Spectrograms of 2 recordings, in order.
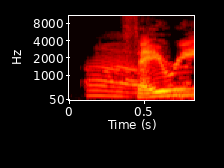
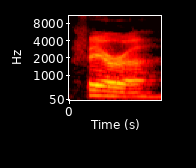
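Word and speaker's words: Feyre: Fairy? No. What did we say it was? Farah is how you say her name.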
